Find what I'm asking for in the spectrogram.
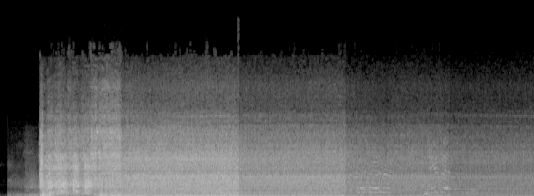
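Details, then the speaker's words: Car engine starts after rubbing grease on the rib side of a squeaking, slipping serpentine belt; cranks, catches and settles into steady idle with no belt squeal or chirp. "there is no more squeak no more squeal it really works good job"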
